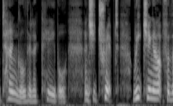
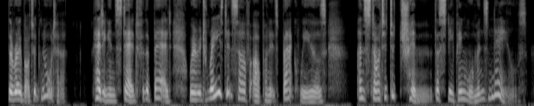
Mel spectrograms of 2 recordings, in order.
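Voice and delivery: usual speaking voice

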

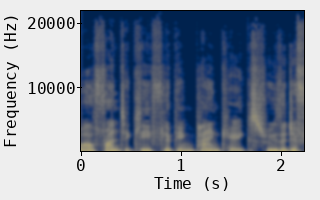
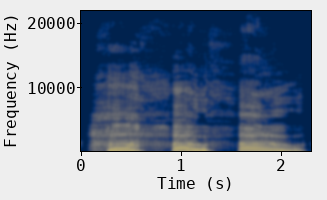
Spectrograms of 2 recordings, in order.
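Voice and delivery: raised, drawn-out ho-ho voice; Santa-style laugh; 6 semitones higher, much slower than usual. Acted. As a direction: try out a hearty Santa chuckle. Creature attempts a Santa laugh.

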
